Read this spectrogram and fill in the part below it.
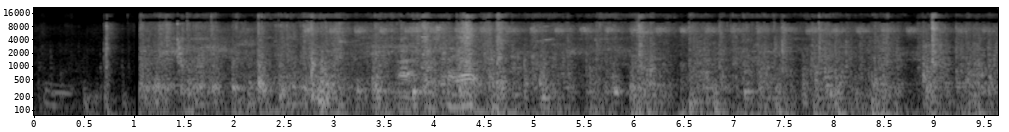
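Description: Several people's footsteps thud on stairs.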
